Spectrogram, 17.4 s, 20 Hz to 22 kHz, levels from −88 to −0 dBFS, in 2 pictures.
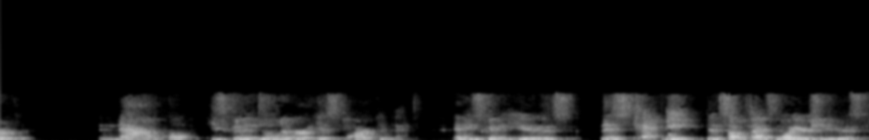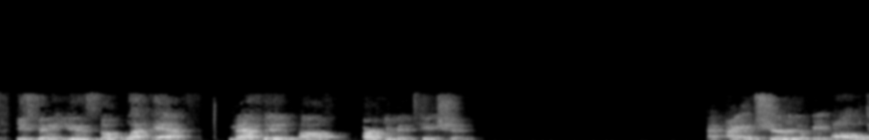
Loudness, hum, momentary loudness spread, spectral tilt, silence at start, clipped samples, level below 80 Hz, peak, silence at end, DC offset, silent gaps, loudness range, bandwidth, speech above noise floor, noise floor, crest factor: -23 LUFS; none; 14 LU; -5.5 dB/octave; 0 s; under 0.1%; -76 dBFS; -6 dBFS; 0 s; under 0.1%; none; 8 LU; 7.6 kHz; 67 dB; -90 dBFS; 18 dB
